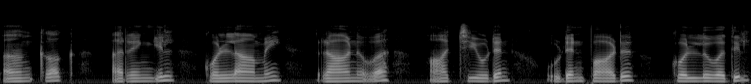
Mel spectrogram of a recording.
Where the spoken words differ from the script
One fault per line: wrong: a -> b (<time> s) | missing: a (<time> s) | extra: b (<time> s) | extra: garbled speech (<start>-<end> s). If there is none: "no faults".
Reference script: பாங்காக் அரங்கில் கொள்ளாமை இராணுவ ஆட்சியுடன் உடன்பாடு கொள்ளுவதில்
no faults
